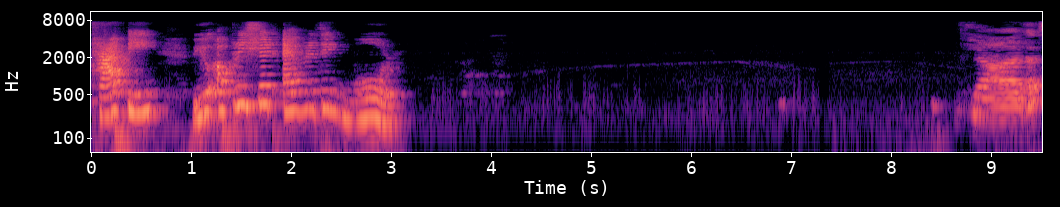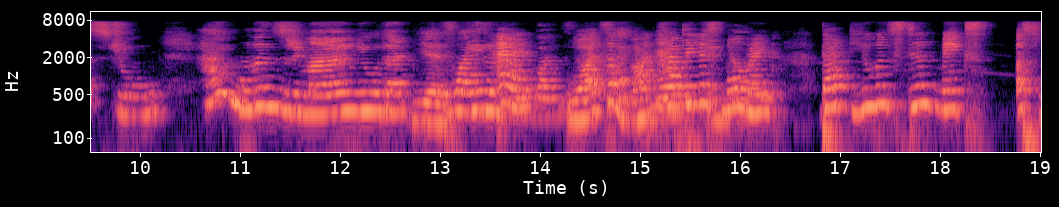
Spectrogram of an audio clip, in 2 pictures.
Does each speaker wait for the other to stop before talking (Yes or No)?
No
